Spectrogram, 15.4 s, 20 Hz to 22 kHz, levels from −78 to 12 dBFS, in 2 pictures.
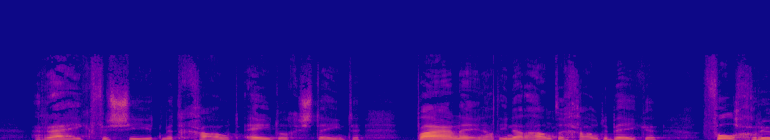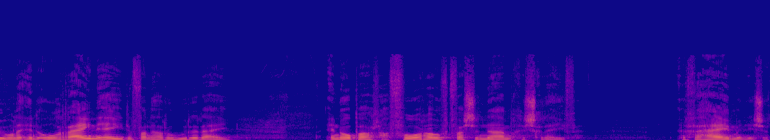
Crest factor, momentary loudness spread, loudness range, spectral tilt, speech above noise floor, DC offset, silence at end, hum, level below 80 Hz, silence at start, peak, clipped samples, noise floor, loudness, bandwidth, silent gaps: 24 dB; 14 LU; 6 LU; -5 dB/octave; 37 dB; under 0.1%; 0 s; none; -66 dBFS; 0.35 s; -8 dBFS; under 0.1%; -68 dBFS; -31 LUFS; 13.5 kHz; none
